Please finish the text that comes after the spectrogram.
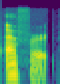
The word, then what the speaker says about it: effort: that takes physical effort. Or studying for a big exam, that takes mental effort. The stress is on the first syllable, F. It's like saying fret, but with an e sound.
